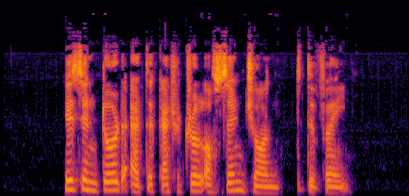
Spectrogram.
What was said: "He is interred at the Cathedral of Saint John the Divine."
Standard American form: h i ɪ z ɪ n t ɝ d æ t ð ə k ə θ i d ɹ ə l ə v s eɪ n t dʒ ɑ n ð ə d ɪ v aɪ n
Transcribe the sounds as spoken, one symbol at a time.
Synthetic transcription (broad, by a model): h i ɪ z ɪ n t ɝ d æ t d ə k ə t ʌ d ɹ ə l ə v s eɪ n t dʒ ɑ n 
